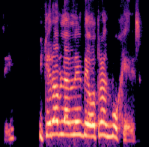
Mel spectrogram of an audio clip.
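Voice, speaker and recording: A woman's voice: high-pitched, lively intonation, moderate pace, creaky, darkish tone. A middle-aged woman preaching a sermon, often checking in with her listeners by asking "¿sí?" and "¿cierto?".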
